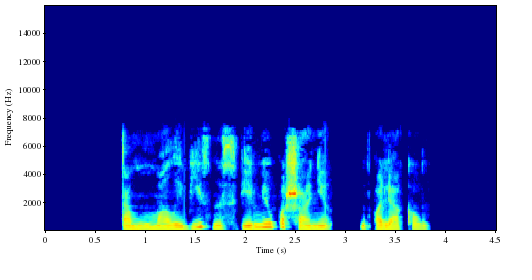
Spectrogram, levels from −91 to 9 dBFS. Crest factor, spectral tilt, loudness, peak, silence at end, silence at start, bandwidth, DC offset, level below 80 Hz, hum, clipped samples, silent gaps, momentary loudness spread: 22 dB; -4.5 dB/octave; -23 LUFS; -4 dBFS; 0.7 s; 0.75 s; 7.6 kHz; under 0.1%; -66 dBFS; none; under 0.1%; 2.89-3.15 s; 18 LU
